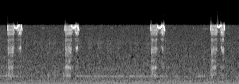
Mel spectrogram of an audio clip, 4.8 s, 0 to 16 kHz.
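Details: Young tawny owl hearing its mother before being fed, 21 May 2017 in the evening; four loud, harsh, hissing screeches spaced about one to two seconds apart over near silence.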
